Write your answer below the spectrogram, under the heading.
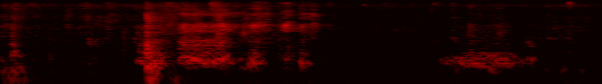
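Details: Miniature Schnauzer pups, coming up to five weeks old, playing and darting around; short low rumbling growls burst out between one and two and a half seconds, then a longer throaty growl near the end, amid scuffling movement.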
